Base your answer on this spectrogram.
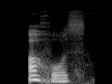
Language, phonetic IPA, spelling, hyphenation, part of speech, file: Hungarian, [ˈɒɦoz], ahhoz, ah‧hoz, pronoun, Hu-ahhoz.ogg
- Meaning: allative singular of az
